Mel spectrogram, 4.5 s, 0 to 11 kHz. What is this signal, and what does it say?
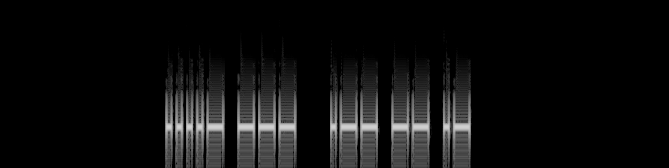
Morse code, heard as a keyed tone, about 36 wpm, 700 Hz. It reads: 4O WMA
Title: Winter Field Day Exchanges Encore 35wpm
